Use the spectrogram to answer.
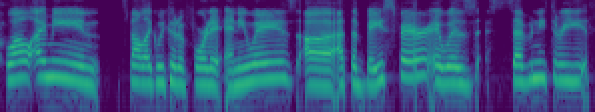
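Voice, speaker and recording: A woman's voice: on the high side, moderate pace, a bit bright, no echo. A woman whose first language is not English, reading news items as a radio co-host. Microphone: studio microphone.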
